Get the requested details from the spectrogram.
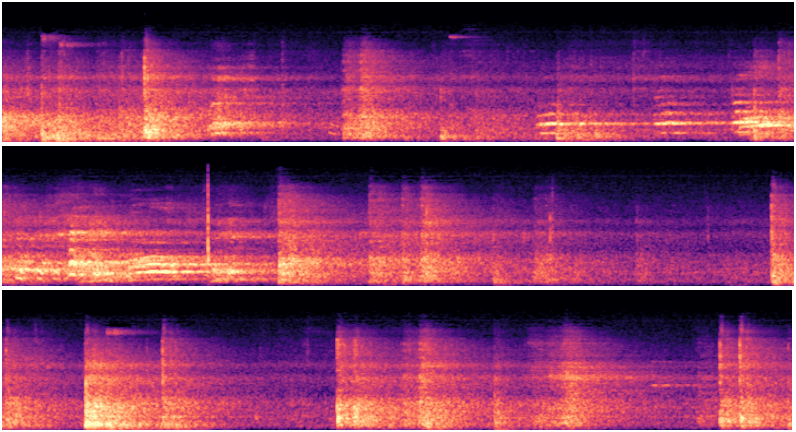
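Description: BMX tyres roll across a concrete floor.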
